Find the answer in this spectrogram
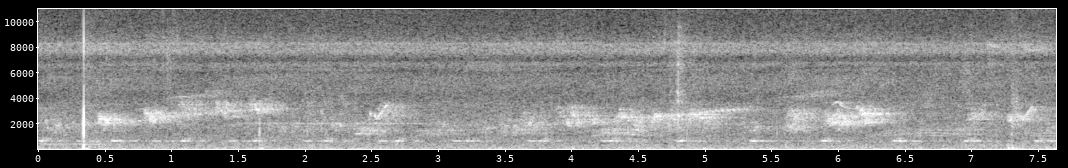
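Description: Birds chirping in short scattered calls, over a steady run of short repeated lower notes. A single sharp click comes about a third of a second in.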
